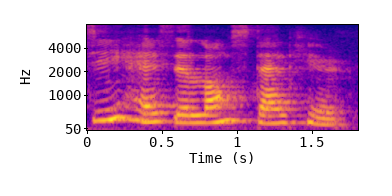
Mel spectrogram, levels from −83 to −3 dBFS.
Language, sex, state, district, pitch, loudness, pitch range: English, female, Arunachal Pradesh, Lower Dibang Valley, 230 Hz, -16 LUFS, 205-280 Hz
